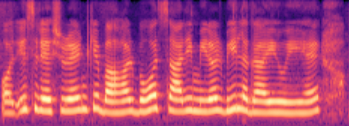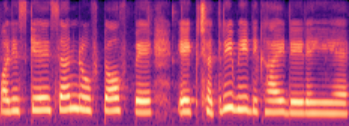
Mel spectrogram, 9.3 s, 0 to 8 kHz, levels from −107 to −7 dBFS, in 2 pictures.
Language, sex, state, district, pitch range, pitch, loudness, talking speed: Hindi, female, Jharkhand, Palamu, 230-275 Hz, 250 Hz, -15 LUFS, 155 wpm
